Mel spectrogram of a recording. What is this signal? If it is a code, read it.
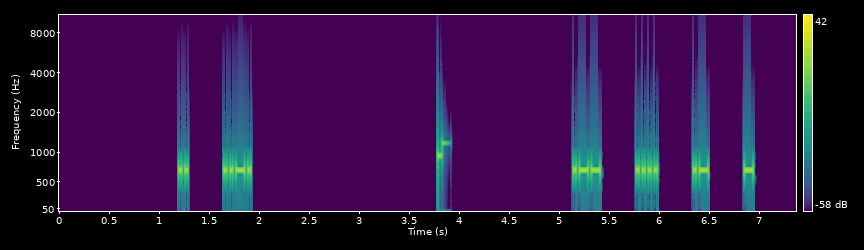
Morse code, heard as a keyed tone, about 40 wpm, spaced as for 19 wpm, 700 Hz. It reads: IF WHAT
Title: 4x Character Spacing - Top 100 Words - 40wpm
